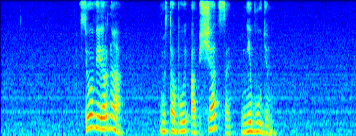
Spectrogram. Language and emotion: Russian, angry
